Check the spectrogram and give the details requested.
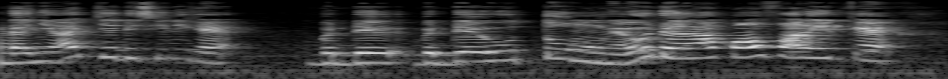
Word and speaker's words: Bedeutung: Nah, cara aku menghafal kosakata ini, jadi kan kita tahu ya, kita udah belajar di pertemuan pertama ini EU itu dibacanya OI ya kan.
